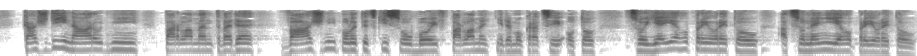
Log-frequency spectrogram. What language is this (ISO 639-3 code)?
ces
